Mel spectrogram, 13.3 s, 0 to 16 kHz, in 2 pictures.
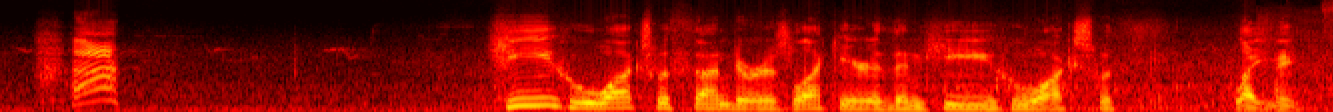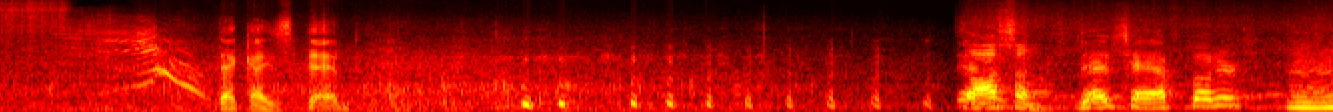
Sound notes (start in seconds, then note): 0.2 laughing; 6.3 zapping sound; 7.1 scream; 8.9 laughing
